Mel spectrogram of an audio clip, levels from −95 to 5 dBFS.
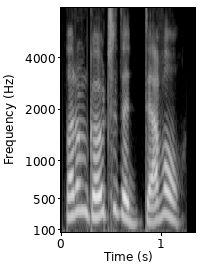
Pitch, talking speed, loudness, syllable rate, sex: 260 Hz, 265 wpm, -16 LUFS, 6.0 syllables/s, female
